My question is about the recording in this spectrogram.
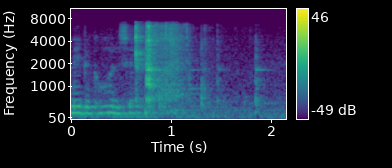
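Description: Metal spatula clattering and scraping against a steel mixing bowl while whipped cream is scooped out. A cluster of clinks comes about half a second to a second in, then a single tap near the end.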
